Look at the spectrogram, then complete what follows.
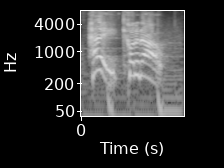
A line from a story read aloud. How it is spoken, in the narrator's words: One of the cops will just like shout from over his shoulder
